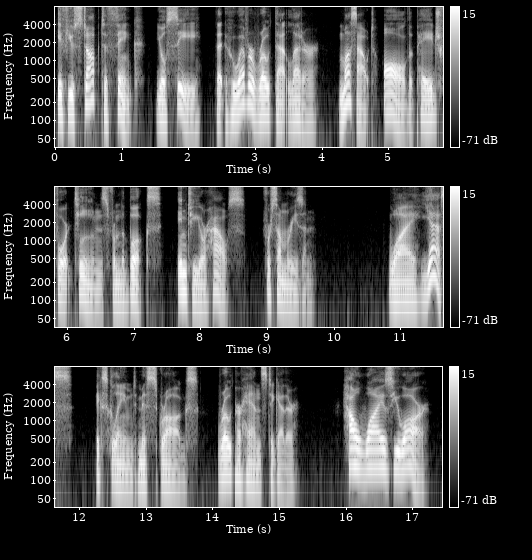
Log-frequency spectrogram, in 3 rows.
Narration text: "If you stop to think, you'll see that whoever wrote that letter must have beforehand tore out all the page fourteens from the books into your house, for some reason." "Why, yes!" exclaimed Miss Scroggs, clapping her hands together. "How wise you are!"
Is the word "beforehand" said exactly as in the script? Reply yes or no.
no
